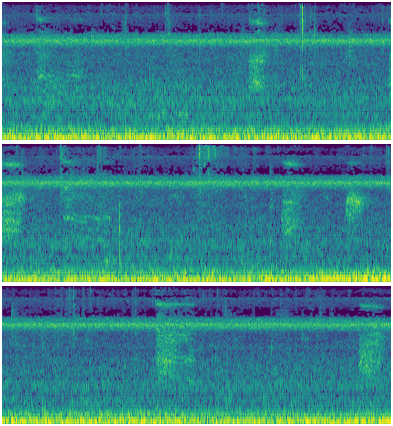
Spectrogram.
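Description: Steady high-pitched drone of insects, like crickets, over a low background rumble, with short bird calls, typical of crows, every few seconds.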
